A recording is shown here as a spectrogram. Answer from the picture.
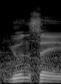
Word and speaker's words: Yonsei: Sorry, Yonsei is the actual pronunciation. The players and the coaches taught us how to say that.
